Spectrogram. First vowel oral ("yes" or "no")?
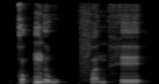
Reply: yes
